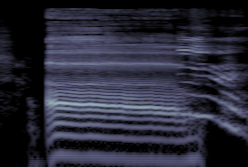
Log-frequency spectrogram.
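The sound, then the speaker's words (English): A single loud, drawn-out dog howl holds a steady, slightly sinking pitch for over a second, then slides downward and trails off, heard alone without talking. “That wasn't even my motherfucking dog, goddamn it.”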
